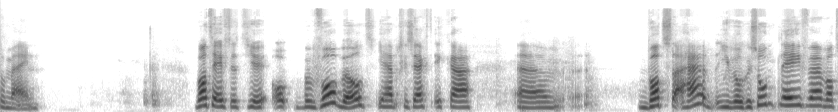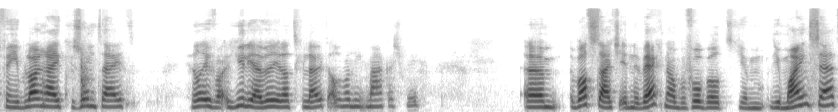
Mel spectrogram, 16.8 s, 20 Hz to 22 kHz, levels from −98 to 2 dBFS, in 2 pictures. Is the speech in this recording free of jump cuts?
yes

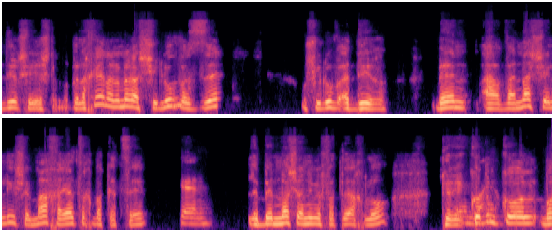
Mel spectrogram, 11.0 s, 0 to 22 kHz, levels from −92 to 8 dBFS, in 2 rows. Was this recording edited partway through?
yes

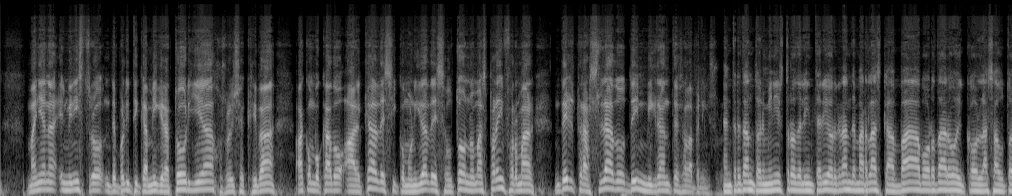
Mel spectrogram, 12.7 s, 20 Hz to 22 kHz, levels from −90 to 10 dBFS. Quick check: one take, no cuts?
no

